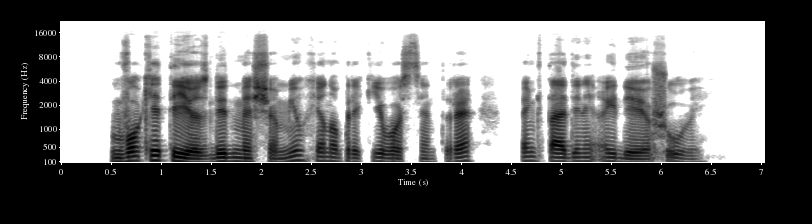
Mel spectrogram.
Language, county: Lithuanian, Telšiai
